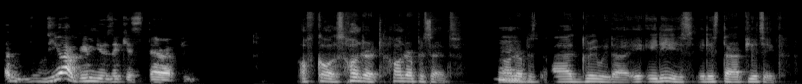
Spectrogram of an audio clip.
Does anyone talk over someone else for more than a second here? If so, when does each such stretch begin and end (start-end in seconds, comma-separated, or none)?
none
